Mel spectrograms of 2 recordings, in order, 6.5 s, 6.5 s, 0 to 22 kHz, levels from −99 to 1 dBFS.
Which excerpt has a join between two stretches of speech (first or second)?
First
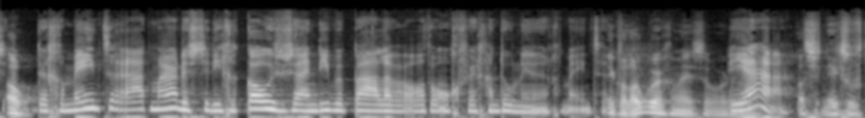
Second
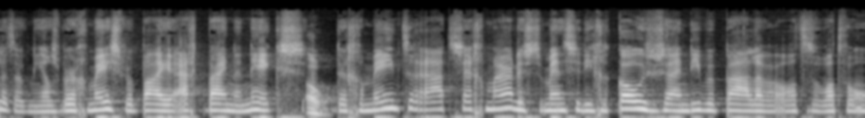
first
